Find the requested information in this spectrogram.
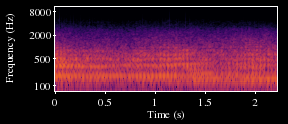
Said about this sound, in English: Oh, we've got a helicopter coming. For this one, we may pause for a moment, guys.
